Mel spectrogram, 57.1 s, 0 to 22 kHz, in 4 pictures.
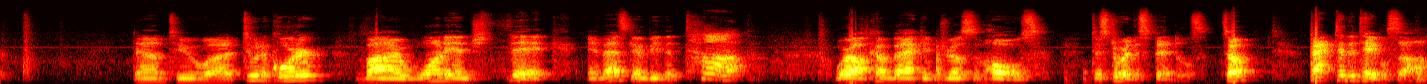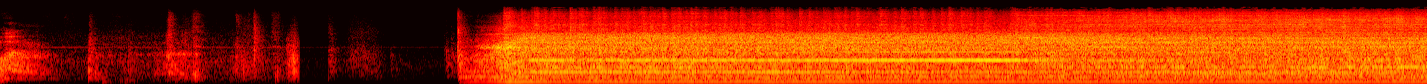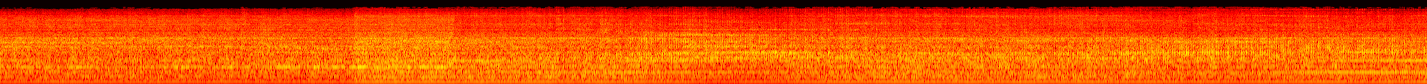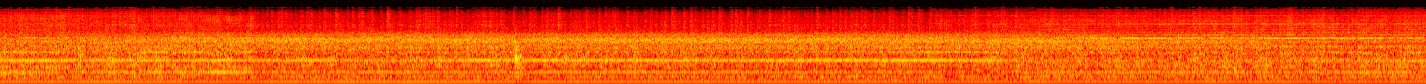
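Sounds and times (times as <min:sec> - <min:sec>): table saw ripping wood: 0:18.9 - 0:57.0.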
